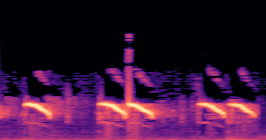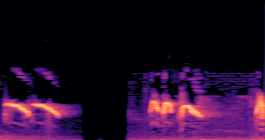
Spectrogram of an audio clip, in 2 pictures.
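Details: Javan grey-throated white-eye from high mountain forest giving clear, high down-slurred whistled notes, mostly in pairs, about one per second with brief gaps, over a quiet low background hum.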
